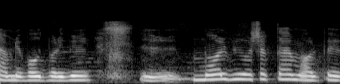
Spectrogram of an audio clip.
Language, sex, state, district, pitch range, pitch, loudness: Hindi, female, Punjab, Kapurthala, 190-235 Hz, 200 Hz, -14 LUFS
